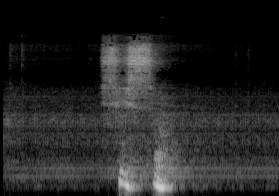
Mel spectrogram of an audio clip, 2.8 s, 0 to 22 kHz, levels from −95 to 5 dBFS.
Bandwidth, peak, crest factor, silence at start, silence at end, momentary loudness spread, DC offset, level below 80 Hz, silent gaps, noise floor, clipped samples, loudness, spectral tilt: 11.5 kHz; -12 dBFS; 20 dB; 1 s; 1 s; 15 LU; under 0.1%; -68 dBFS; none; -59 dBFS; under 0.1%; -27 LUFS; -4.5 dB/octave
